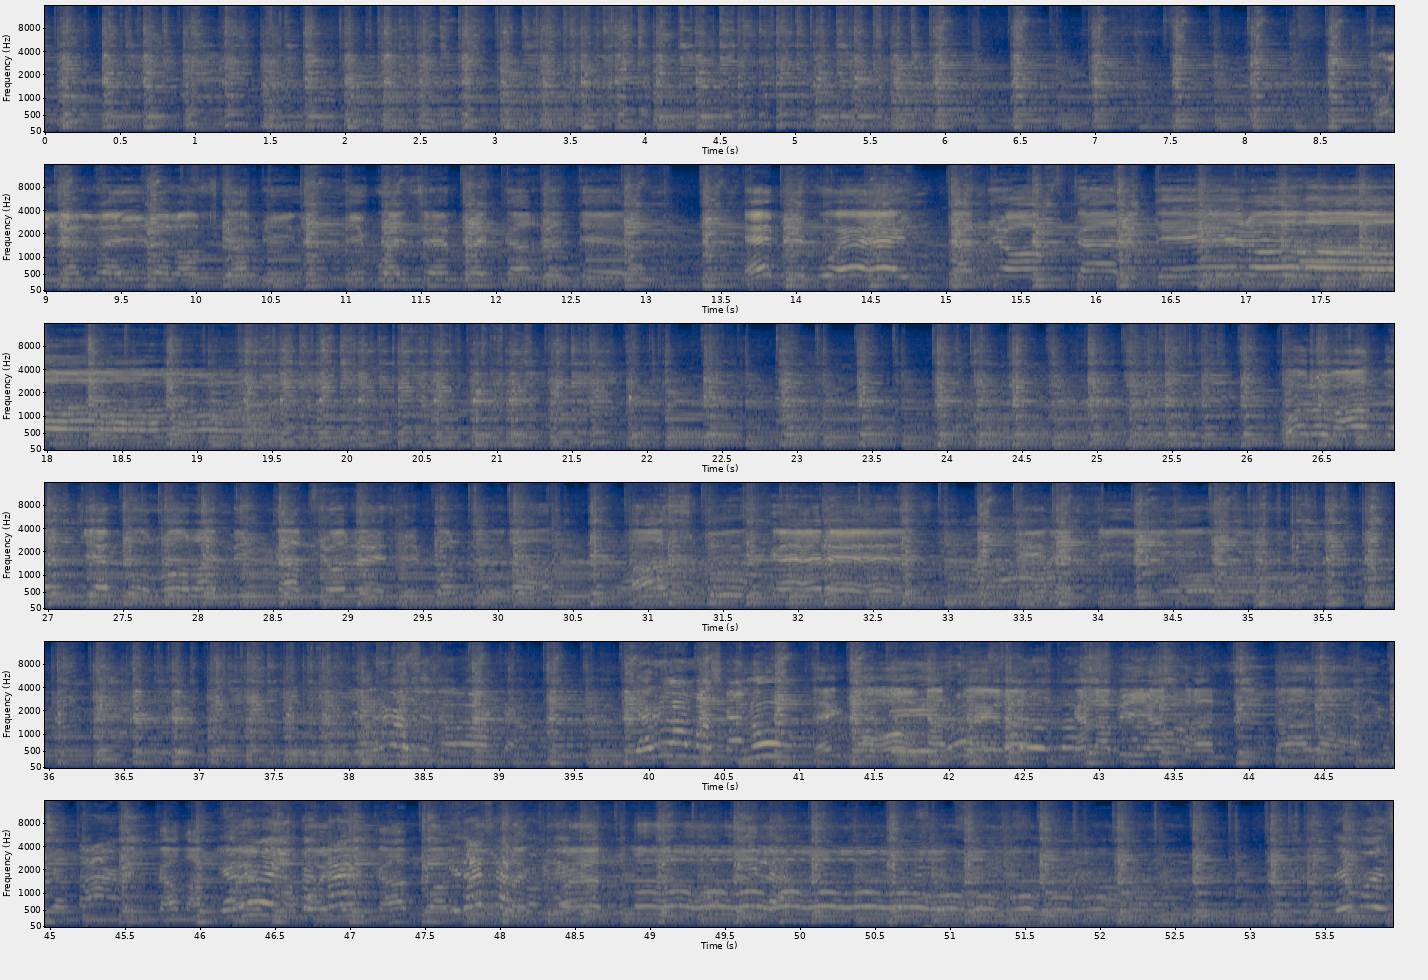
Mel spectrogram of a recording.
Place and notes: Maxcanú - Mexique
À l'intérieur du marché central - musicien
